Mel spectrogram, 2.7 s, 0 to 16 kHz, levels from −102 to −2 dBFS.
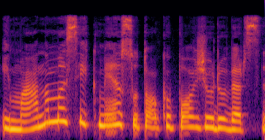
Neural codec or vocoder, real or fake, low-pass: none; real; 10.8 kHz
